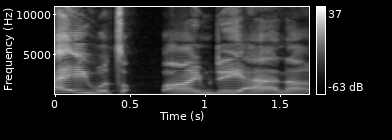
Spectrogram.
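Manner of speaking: slow pop singer voice, each word drawn out. Doing an impression after being asked: Prince impression. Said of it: "Prince is more like".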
